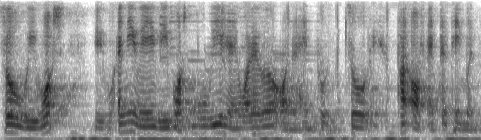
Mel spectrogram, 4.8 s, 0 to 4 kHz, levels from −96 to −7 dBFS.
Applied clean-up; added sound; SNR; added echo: neural separator model SepFormer DNS4.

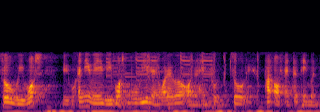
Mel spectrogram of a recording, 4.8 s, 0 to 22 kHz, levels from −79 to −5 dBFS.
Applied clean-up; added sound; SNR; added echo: none; Electric guitar; 13 dB; reverberation time 1.0 s.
